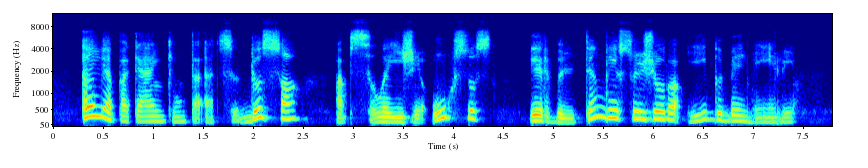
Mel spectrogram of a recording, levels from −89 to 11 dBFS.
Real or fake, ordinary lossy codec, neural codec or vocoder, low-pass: fake; Opus, 16 kbps; codec, 16 kHz, 1 kbps, FunCodec, trained on Chinese and English, 50 frames a second; 7.2 kHz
